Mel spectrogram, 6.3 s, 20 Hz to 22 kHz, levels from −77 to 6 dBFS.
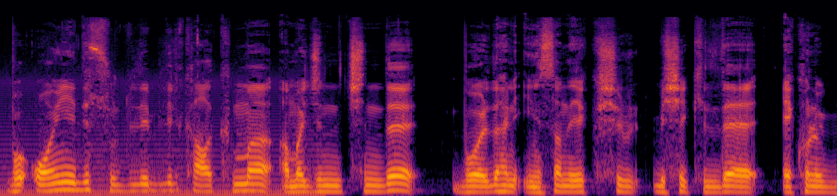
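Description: From 0 to 2.45 s, before "içinde bu arada hani", a 60 Hz mains buzz rasps. Switching spikes push harmonics into kilohertz, unlike smooth hum.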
